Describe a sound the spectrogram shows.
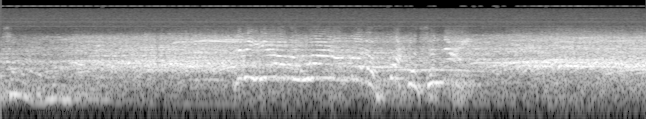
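Loud live music plays through big loudspeakers in a large echoing hall.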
